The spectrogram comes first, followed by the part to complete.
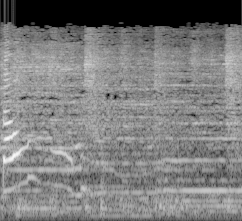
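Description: A young child's high-pitched sung note that swoops up and then falls away in the first second, over backing music with long held notes.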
